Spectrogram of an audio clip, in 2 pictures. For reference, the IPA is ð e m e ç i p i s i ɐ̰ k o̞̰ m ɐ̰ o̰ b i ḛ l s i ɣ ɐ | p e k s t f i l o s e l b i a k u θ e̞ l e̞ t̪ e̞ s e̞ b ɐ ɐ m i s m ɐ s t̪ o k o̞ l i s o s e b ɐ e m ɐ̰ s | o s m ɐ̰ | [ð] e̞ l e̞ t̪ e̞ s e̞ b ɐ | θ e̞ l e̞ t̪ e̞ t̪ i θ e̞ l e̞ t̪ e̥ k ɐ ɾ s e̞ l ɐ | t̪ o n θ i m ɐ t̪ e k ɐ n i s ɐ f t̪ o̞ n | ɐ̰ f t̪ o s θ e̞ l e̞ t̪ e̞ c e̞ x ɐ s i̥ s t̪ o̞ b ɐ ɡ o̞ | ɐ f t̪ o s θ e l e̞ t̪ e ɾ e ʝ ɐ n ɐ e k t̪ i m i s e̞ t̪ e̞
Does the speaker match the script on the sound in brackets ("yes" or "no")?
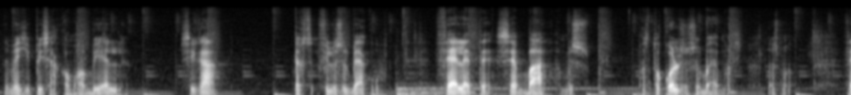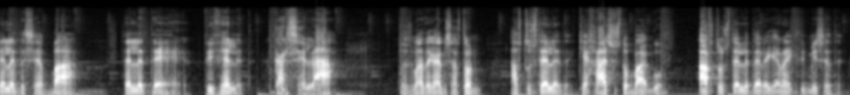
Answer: no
